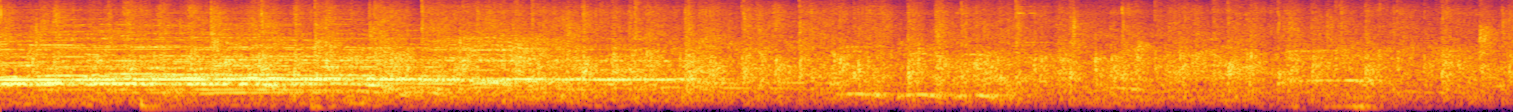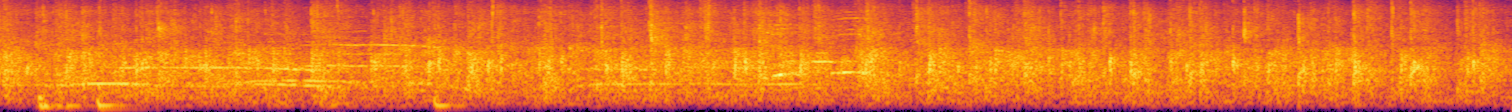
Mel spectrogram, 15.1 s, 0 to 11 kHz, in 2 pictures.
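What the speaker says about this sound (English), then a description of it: "Let's all stand and celebrate these 7 graduates and give them another round of applause." An audience at a graduation ceremony for seven graduates of a treatment program gives sustained applause with some cheering, loud at first and then easing to a steady clatter of many hands across the hall.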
